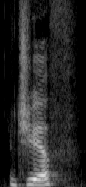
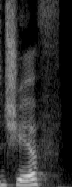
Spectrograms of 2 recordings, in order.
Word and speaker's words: GIF: to pronounce it right GIF it's GIF right it's GIF it's like the peanut butter right uh that's a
